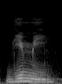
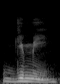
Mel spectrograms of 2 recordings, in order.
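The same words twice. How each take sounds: Both takes have the same delivery.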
